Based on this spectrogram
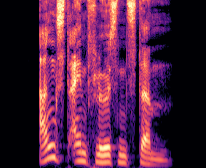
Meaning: strong dative masculine/neuter singular superlative degree of angsteinflößend
- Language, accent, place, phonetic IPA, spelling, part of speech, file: German, Germany, Berlin, [ˈaŋstʔaɪ̯nfløːsənt͡stəm], angsteinflößendstem, adjective, De-angsteinflößendstem.ogg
